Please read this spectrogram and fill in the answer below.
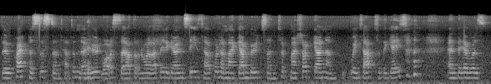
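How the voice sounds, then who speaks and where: An older woman from Zimbabwe, a guest telling her story in a gentle, matter-of-fact way. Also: mid-range voice, flat delivery, normal speed, hardly any pauses. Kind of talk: storytelling interview answers. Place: daughter's home. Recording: echoey room with noise.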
